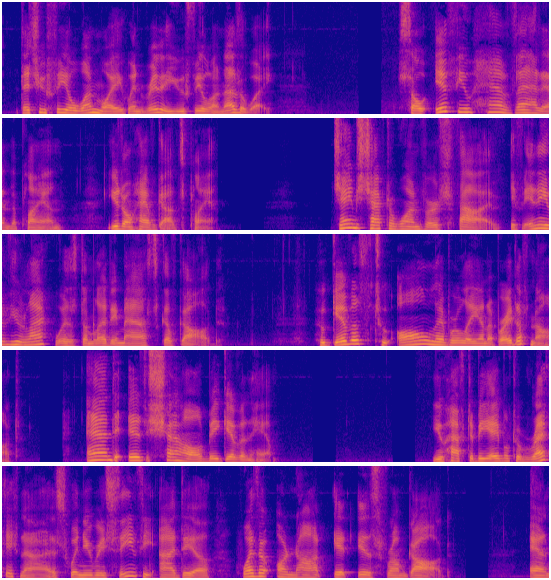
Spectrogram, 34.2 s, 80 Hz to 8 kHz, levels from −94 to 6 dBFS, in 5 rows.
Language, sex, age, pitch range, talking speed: English, female, 60-79, 155-215 Hz, 130 wpm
